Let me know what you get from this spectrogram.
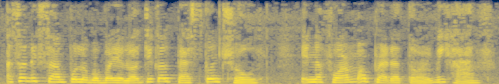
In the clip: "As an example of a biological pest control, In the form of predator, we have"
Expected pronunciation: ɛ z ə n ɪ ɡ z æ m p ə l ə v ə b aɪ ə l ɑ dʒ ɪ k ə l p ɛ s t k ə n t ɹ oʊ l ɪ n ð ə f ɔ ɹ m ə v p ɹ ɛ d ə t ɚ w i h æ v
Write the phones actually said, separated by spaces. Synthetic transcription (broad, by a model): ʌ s ə n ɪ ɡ s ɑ m p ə l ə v ə b aɪ ə l ɑ dʒ ɪ k ə l p ɛ s t k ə n t ɹ oʊ l ɪ n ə f ɔ ɹ m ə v p ɹ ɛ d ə t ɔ w i h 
